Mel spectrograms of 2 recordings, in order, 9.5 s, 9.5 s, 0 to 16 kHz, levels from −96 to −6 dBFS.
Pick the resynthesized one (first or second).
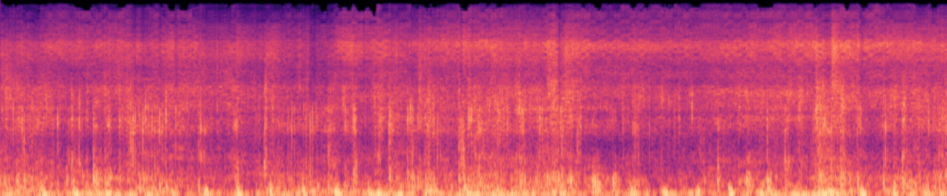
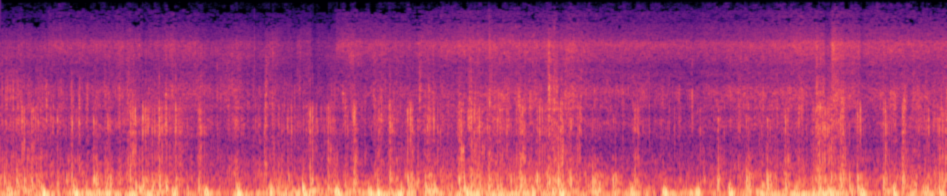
first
